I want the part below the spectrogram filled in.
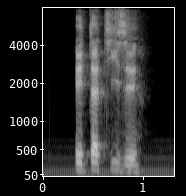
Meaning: to nationalize
- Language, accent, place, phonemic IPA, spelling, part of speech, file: French, France, Lyon, /e.ta.ti.ze/, étatiser, verb, LL-Q150 (fra)-étatiser.wav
